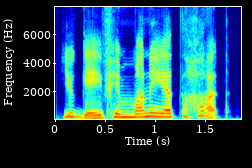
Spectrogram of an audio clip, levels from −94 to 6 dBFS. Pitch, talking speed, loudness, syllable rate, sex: 225 Hz, 225 wpm, -17 LUFS, 5.1 syllables/s, female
